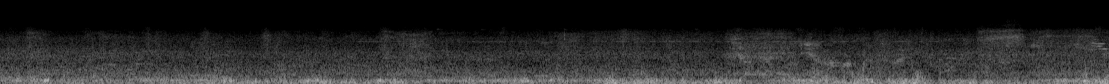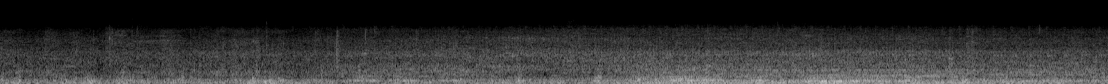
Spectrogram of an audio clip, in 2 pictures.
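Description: Wind rumbles outdoors on a street.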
